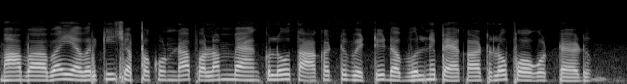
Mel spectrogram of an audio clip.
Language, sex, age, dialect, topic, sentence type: Telugu, male, 41-45, Central/Coastal, banking, statement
